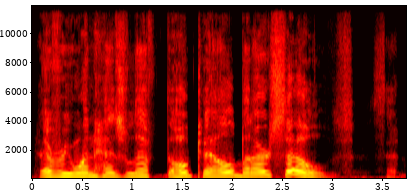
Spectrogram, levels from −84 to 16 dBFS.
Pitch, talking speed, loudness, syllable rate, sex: 195 Hz, 145 wpm, -17 LUFS, 4.6 syllables/s, male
